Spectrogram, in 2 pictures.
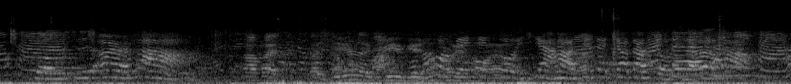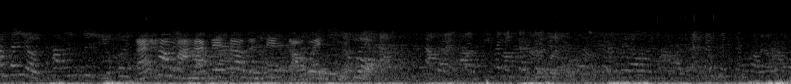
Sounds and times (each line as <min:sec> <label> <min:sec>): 0:00.0 Many elderly people line up 0:15.8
